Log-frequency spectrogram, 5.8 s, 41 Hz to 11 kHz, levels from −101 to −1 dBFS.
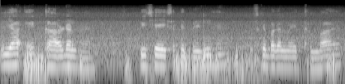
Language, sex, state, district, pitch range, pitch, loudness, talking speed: Hindi, male, Uttar Pradesh, Lucknow, 125-140 Hz, 135 Hz, -19 LUFS, 155 wpm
